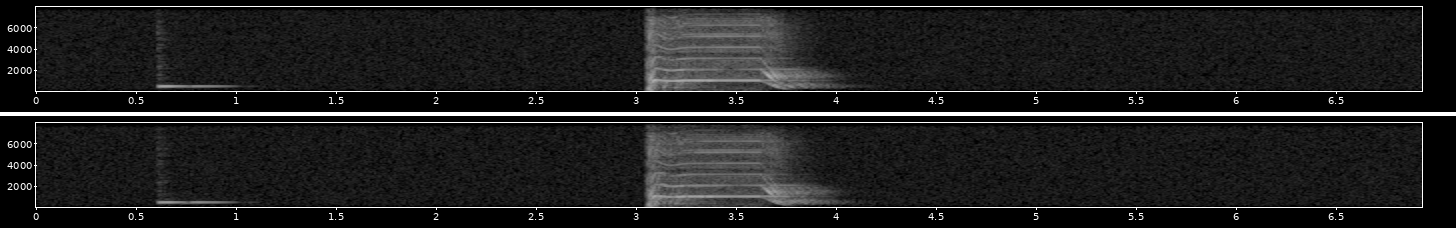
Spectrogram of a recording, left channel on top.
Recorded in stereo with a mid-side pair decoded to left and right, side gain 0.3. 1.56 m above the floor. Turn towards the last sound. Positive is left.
turn(degrees=40)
